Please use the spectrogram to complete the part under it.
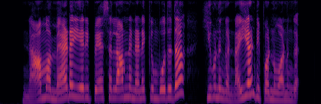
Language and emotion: Tamil, angry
